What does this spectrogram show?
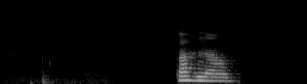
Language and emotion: Russian, neutral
